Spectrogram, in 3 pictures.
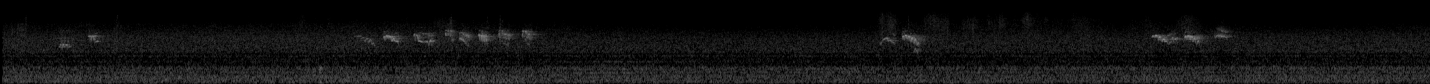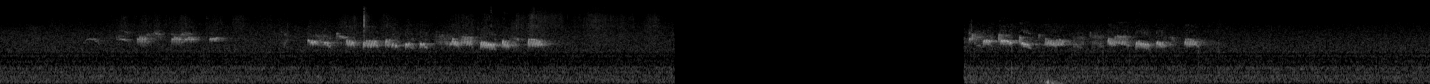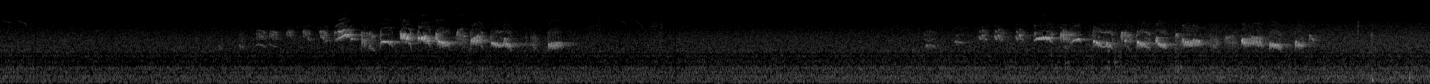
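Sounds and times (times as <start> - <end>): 
unknown bird sound: 3.5 - 5.5, 8.8 - 9.4, 11.5 - 12.4, 15.1 - 19.9, 24.0 - 26.5, 30.7 - 35.2, 37.8 - 42.4.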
